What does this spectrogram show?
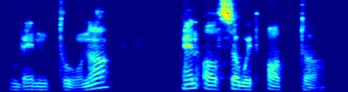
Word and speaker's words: ventuno: so we have Uno it's not venti Uno just ventuno and also with Oto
